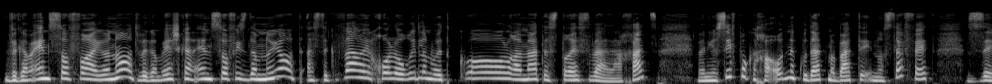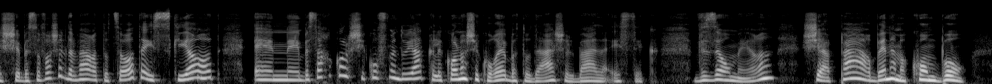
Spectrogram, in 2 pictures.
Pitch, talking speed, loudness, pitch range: 220 Hz, 160 wpm, -20 LUFS, 190-265 Hz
